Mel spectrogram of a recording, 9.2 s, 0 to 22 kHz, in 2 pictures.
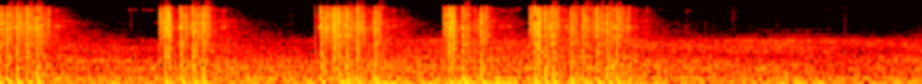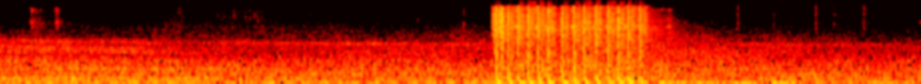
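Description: A World War II machine gun fires in Arma 3 in several short, loud bursts of rapid shots, a long gap with steady background rumble, then another sustained burst near the end.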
